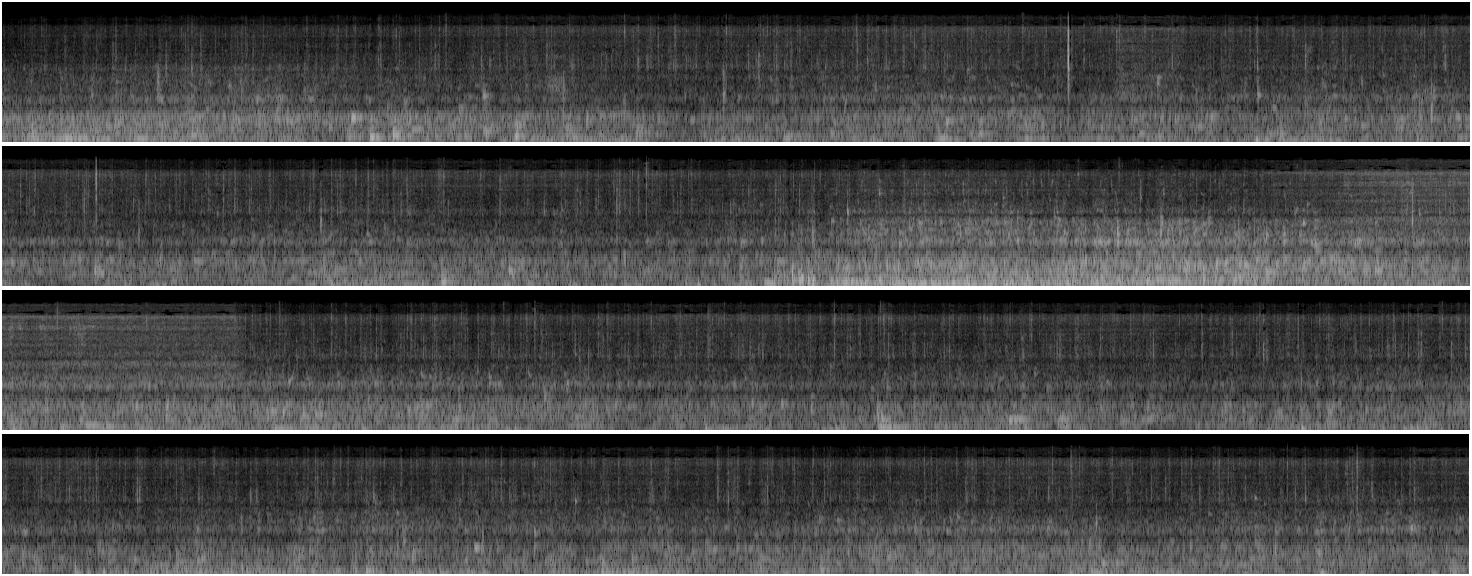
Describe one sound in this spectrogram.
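Muffled water rumbles and crackles steadily underwater.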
